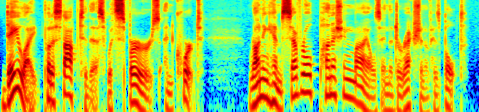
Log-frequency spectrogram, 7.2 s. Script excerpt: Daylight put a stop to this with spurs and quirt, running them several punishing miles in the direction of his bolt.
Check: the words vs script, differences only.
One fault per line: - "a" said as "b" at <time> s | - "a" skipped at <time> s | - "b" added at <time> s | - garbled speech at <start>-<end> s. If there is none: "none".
- "them" said as "him" at 4.0 s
